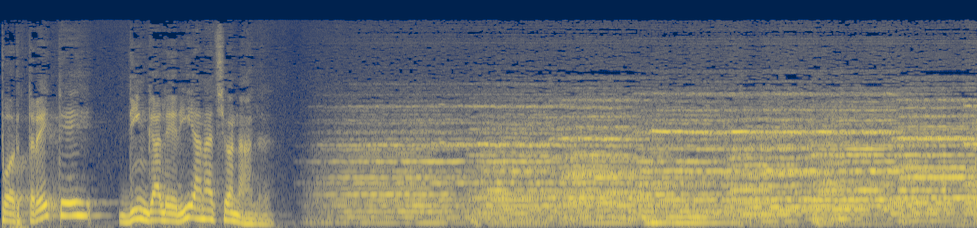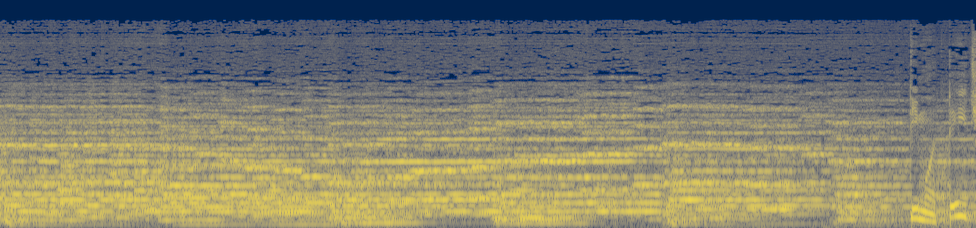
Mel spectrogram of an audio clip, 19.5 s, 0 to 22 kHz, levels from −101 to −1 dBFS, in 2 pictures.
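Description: No technical faults can be heard anywhere in this clip.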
